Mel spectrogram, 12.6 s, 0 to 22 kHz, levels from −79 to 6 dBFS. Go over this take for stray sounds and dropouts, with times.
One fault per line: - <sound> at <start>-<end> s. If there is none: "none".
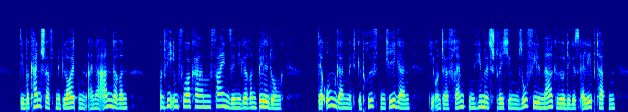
none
